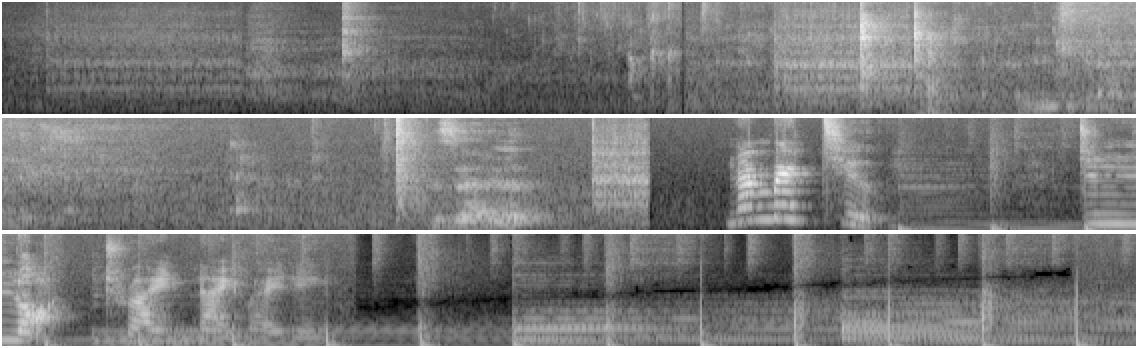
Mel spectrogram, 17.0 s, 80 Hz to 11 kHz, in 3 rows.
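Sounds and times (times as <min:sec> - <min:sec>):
water splashing: 0:02.4 - 0:07.6
tap water running into sink: 0:02.5 - 0:07.8.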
